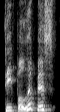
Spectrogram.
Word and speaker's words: DeFilippis: Today, I'm joined by Christine DeFilippis of PotFit Studio.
